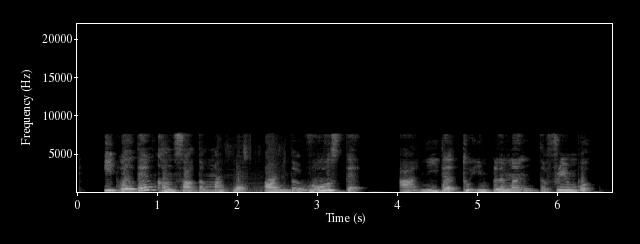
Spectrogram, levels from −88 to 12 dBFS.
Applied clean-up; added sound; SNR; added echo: neural separator model SepFormer DNS4.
